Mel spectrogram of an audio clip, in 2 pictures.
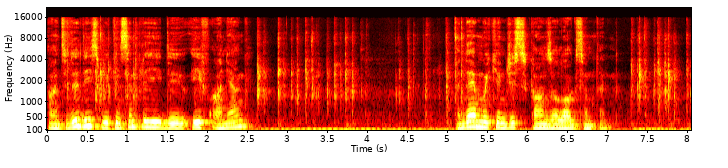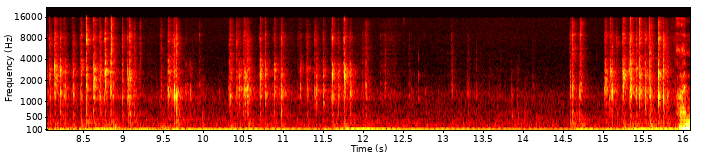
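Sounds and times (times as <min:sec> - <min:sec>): typing on computer keyboard: 0:00.2 - 0:01.3, 0:02.6 - 0:05.3, 0:07.3 - 0:12.3, 0:14.6 - 0:16.0.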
